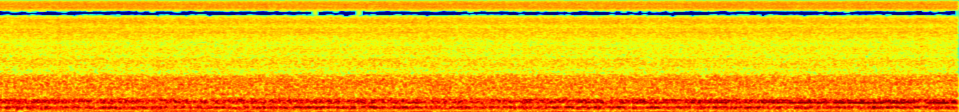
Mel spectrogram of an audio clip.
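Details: Japanese honey bees from a nest in a storehouse, disturbed during removal; a steady loud colony hum with a whining tone sliding gently through it, swelling slightly toward the end.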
